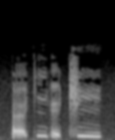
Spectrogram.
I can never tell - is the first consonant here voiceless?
yes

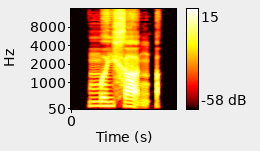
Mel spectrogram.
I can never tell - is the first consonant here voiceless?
no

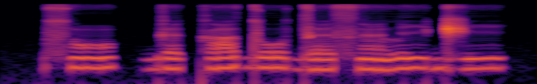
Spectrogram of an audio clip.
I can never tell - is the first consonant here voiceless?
yes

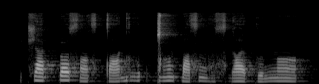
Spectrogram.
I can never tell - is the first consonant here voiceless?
yes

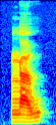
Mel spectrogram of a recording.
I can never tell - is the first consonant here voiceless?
no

